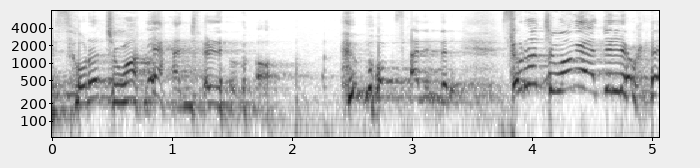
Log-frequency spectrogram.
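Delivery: high, laughing voice breaking up on the words; laughing while telling. Real, not acted. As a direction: laugh helplessly at the absurd seat contest. Laughing at pastors vying for seats. (웃음을 못 참으며 말하기)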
